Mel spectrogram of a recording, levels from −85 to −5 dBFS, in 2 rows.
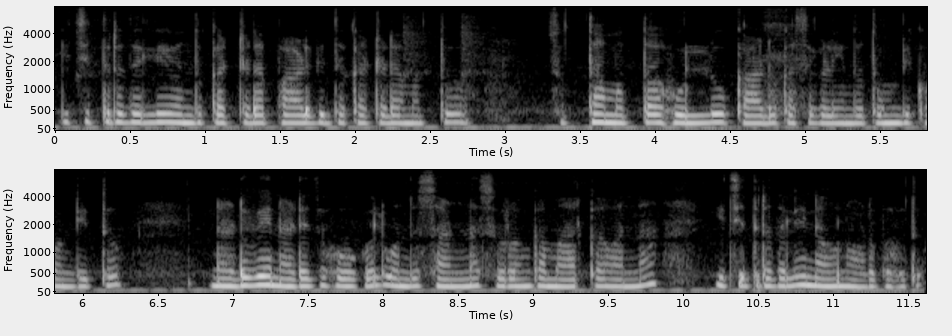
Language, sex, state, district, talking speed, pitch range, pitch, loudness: Kannada, female, Karnataka, Dakshina Kannada, 130 wpm, 180-195 Hz, 185 Hz, -29 LUFS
